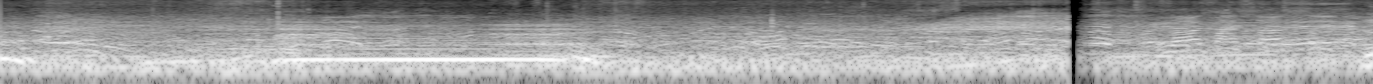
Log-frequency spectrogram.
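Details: A Holstein Friesian cow at the Peth Vadgaon cattle market, Maharashtra, gives a steady, level, low moo lasting about a second and a half, while people talk nearby and the market crowd murmurs.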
